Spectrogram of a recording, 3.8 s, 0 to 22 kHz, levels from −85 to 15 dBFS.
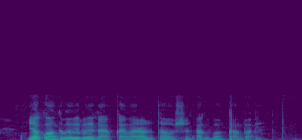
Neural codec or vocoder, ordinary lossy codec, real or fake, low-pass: codec, 16 kHz in and 24 kHz out, 2.2 kbps, FireRedTTS-2 codec; none; fake; 7.2 kHz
